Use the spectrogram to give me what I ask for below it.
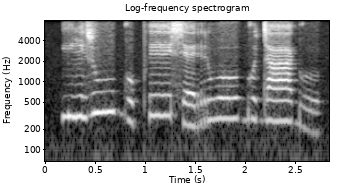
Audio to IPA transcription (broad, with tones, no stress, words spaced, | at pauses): jĩ˦ zuː˦ɡo˨pʰeː˦ sɛ˨rβoː˦ɡʊ˦ daː˦ɡʊ˨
